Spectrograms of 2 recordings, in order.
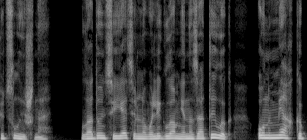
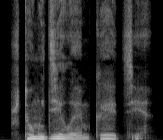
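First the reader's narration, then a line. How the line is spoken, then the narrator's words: Hoarse strained voice. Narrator (Russian): Голос сиятельного звучал хрипло и сдавленно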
